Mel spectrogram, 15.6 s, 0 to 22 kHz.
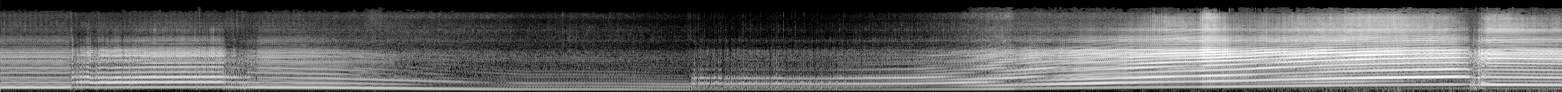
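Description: Inline-four engine of a Honda CBR 600 RR sportbike running through a Mivv X-Cone dual exhaust. The revs fall steadily over the first few seconds and sit low for a while, then climb again in a long rise, with a brief break in the sound near the end.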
